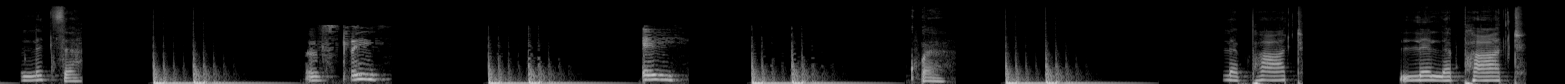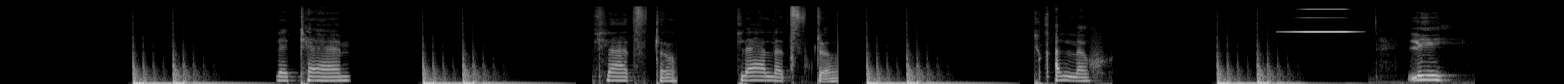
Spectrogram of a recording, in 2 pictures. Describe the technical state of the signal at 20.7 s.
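At 20.7 s the signal is intact, with no audible dropout, distortion or other technical fault at that moment.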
